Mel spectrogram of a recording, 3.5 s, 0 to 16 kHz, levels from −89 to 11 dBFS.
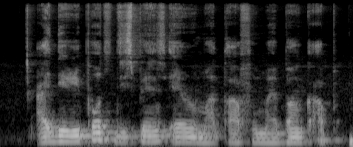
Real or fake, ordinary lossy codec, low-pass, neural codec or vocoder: fake; none; 14.4 kHz; vocoder, 44.1 kHz, 128 mel bands every 256 samples, BigVGAN v2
